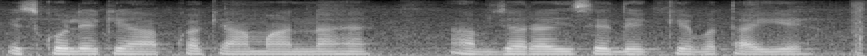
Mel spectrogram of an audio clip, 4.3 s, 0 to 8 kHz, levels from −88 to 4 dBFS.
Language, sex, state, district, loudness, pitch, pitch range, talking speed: Hindi, male, Chhattisgarh, Raipur, -16 LUFS, 130 Hz, 130-140 Hz, 150 wpm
